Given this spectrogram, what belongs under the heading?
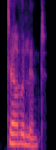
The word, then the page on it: tervalent: Indian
